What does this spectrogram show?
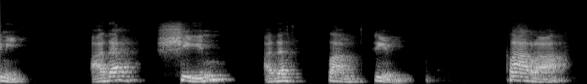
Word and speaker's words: Sarah: Sarah, nama Sarah itu pakai sin, bukan pakai shin ya. Bukan Syara, tapi Sarah.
